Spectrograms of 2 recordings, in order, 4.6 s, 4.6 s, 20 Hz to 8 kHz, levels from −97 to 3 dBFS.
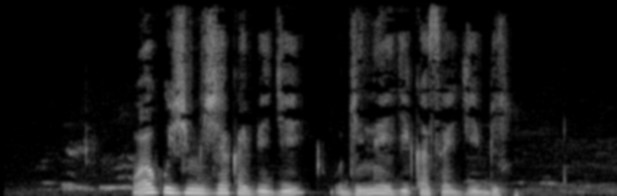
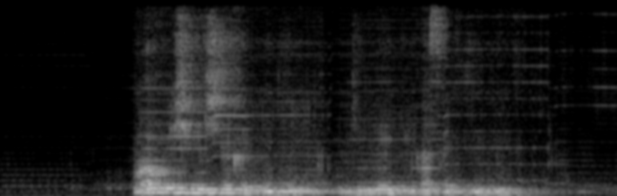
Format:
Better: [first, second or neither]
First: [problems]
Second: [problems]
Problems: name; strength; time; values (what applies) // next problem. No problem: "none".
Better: first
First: none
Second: noise reduction (neural separator model SepFormer DNS4)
